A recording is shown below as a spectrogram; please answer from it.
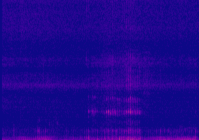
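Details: Pet cat Coco relaxes while purring loudly in spite of a sneeze, a steady low rumbling purr pulsing through all four seconds, swelling in the middle before easing slightly.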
